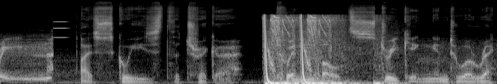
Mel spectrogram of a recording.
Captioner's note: weapons firing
